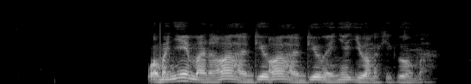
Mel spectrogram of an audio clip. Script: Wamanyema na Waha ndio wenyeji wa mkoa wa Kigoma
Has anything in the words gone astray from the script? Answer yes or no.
yes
